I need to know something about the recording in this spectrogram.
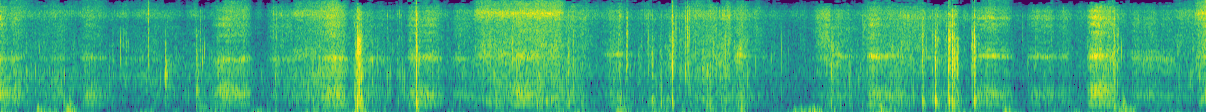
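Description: A mountain biker's sniffing and breathing close to a chest-mounted camera, with irregular knocks, clicks and scuffs as he handles his mountain bike on the trail.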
